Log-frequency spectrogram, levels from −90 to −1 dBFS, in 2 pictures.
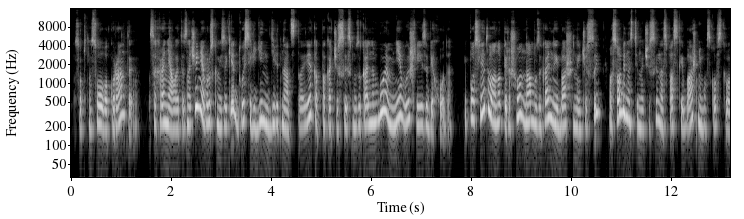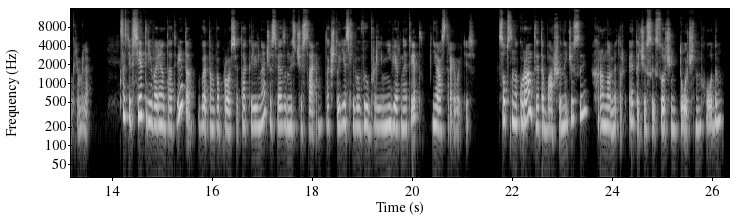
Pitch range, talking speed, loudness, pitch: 200-250 Hz, 170 wpm, -24 LUFS, 215 Hz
